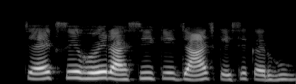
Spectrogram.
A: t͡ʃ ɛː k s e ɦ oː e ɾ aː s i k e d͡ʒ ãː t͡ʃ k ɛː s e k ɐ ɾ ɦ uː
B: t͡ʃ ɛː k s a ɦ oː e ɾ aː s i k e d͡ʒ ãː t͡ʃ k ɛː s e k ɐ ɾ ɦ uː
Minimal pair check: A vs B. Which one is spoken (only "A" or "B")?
A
